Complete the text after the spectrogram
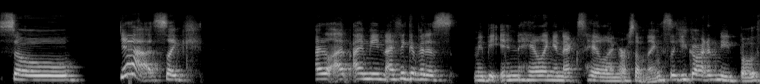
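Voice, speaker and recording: At a moderate pace, a woman talks in an ordinary speaking voice with medium pitch, ordinary pitch variation and very even loudness. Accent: Canadian. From Ottawa, Canada. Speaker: explorer and author. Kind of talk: interview.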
